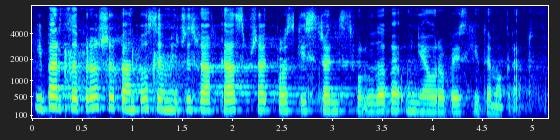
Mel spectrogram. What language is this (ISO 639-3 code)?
pol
